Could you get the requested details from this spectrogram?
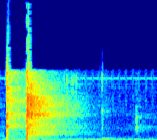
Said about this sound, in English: And uh, I'm going to crack open a cold one here.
